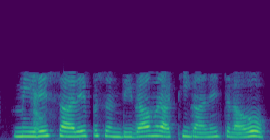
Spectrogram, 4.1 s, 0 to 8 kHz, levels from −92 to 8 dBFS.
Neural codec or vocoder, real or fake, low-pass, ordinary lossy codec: none; real; 7.2 kHz; AAC, 16 kbps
